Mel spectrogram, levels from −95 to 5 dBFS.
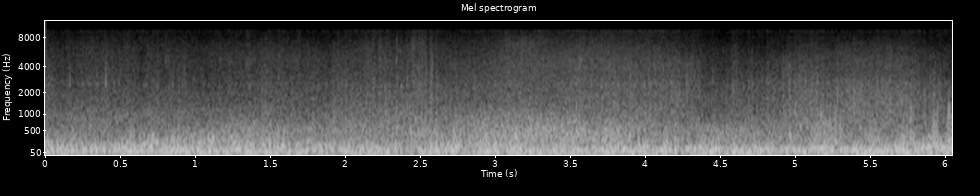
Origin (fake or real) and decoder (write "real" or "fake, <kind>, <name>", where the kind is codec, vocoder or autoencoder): real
